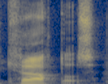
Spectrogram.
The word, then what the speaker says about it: Kratos: Quick tangent, the proper Greek pronunciation of Kratos would be Kratos, but the choir always stays to the English pronunciation.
